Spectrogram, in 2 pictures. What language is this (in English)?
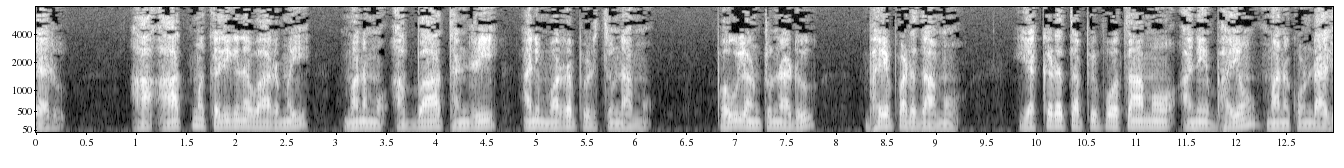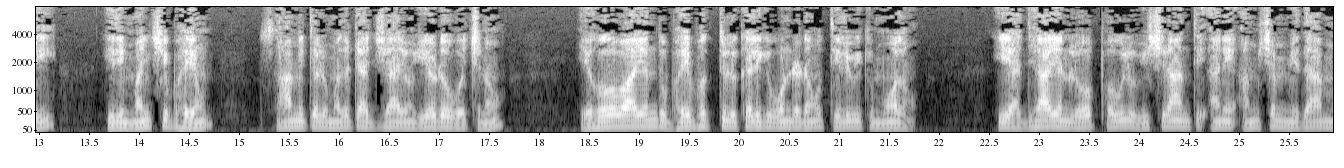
Telugu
